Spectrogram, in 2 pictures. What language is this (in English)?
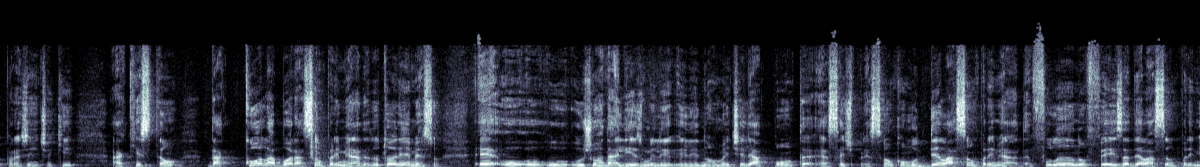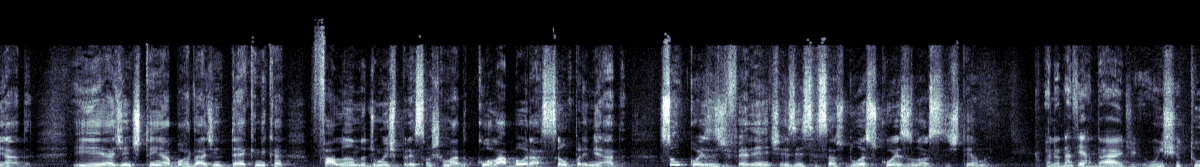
Portuguese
